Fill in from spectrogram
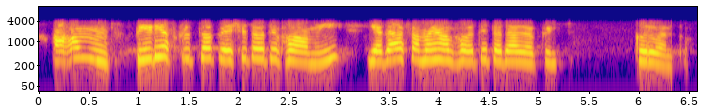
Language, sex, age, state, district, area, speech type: Sanskrit, female, 18-30, Karnataka, Shimoga, rural, conversation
